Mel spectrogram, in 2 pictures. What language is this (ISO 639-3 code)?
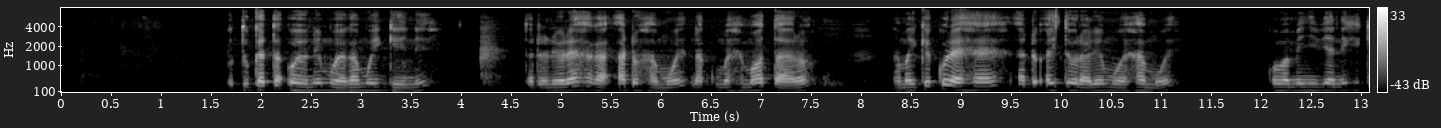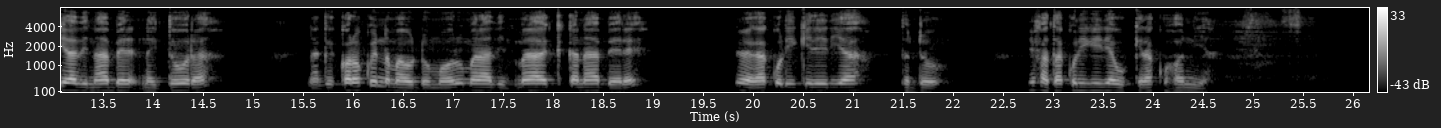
kik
